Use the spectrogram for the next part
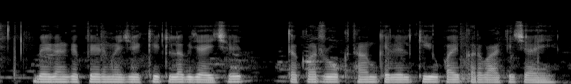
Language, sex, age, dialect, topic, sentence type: Maithili, male, 18-24, Bajjika, agriculture, question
